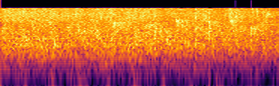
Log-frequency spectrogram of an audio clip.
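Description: An audience breaks into loud, sustained applause, a dense wash of many hands clapping steadily throughout with no speech over it, congratulating those who have Saint John the Baptist as their patron saint.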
